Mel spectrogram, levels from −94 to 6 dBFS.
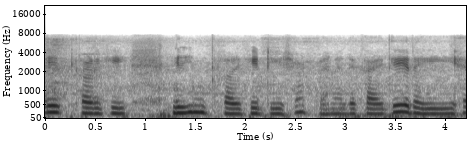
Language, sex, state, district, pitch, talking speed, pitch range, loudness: Hindi, female, Bihar, Samastipur, 190 Hz, 170 wpm, 180-215 Hz, -16 LUFS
